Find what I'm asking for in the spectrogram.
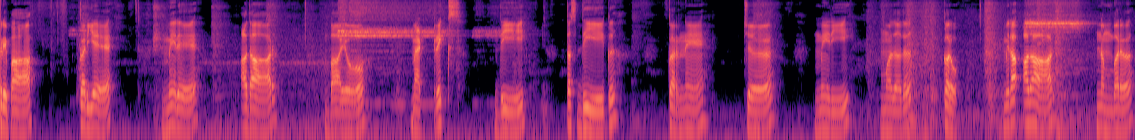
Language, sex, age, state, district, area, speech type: Dogri, male, 18-30, Jammu and Kashmir, Jammu, urban, read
